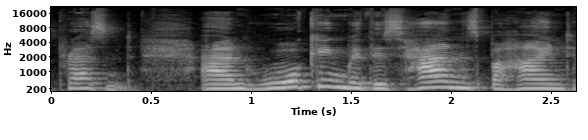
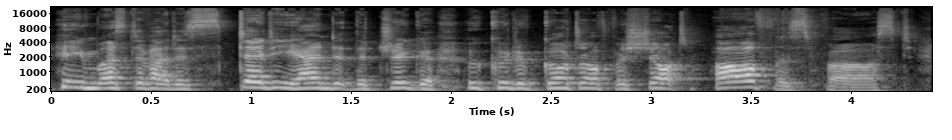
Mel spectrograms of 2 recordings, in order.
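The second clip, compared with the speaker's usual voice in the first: usual speaking voice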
